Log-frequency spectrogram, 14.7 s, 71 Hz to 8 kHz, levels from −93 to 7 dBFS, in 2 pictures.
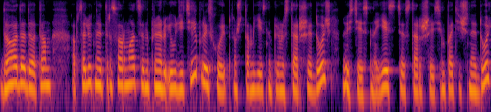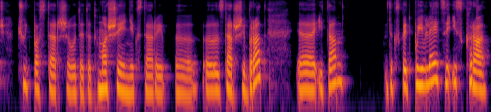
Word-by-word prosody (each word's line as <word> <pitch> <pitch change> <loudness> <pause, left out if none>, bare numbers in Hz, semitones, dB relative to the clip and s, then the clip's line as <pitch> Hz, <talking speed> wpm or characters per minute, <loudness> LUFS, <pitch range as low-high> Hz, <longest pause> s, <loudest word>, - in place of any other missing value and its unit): Да 215 +6 +3
да-да, 215 -6 +2
там 220 +3 -1 0.3
абсолютная 230 0 -1
трансформация, 225 +1 -2
например, 200 -1 +1
и 190 - -2
у 195 - +2
детей 190 - -1
происходит, 215 - -1
потому 185 - -8
что - - -12
там 180 -1 -3
есть, 180 0 -4
например, 175 -1 -4
старшая 175 +2 -4
дочь. 280 - 0
Ну, 220 - -1
естественно, 155 -3 -4
есть 205 +3 0
старшая 165 -1 -4
симпатичная 180 +1 -5
дочь, 280 - -1 0.2
чуть 225 -1 -4
постарше. 185 -3 -1
Вот 160 0 -2
этот 155 +1 -4
мошенник 180 -4 +4
старый, 160 -2 -2
э, 160 +1 -3
э, 175 0 +2
старший 175 0 +2
брат, 295 - +4 0.4
э, 180 -1 +4
и 185 - -3
там, 225 +8 +2 0.7
так - - -5
сказать, 210 -1 +2
появляется 240 +4 +6
искра 215 -6 +3
190 Hz, 165 wpm, -23 LUFS, 175-225 Hz, 0.7 s, появляется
